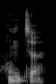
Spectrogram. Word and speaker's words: junta: the famous quote-unquote junta by the way it's pronounced junta regardless media outlets have parroted this which in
